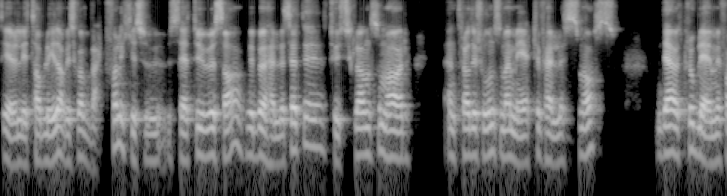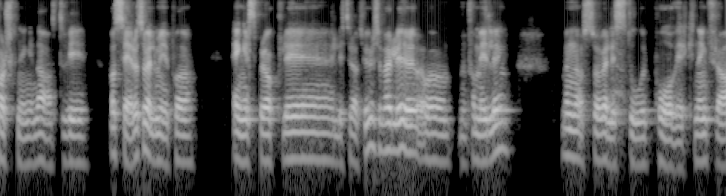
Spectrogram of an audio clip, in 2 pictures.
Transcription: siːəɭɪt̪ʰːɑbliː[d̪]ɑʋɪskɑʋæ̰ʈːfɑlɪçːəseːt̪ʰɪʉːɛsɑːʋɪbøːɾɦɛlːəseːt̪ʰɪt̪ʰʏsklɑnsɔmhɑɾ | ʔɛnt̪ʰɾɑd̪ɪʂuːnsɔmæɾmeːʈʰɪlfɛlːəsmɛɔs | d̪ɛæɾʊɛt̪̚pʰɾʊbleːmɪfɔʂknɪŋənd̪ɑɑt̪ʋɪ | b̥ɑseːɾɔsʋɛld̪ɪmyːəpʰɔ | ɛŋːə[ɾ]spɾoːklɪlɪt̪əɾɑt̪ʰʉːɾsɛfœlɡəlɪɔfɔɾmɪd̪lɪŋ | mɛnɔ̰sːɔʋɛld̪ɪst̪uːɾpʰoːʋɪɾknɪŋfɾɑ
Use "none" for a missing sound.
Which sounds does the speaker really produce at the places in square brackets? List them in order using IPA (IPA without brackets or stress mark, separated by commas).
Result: d̪, l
